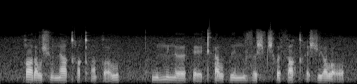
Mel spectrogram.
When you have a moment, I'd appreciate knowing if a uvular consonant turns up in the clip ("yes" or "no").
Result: yes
